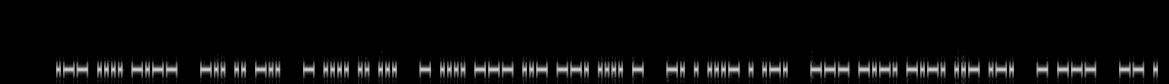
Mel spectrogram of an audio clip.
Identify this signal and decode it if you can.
Morse code, heard as a keyed tone, about 36 wpm, 700 Hz. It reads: WHY DID THIS THOUGHT NEVER OCCUR TO ME
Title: Sentences from Top 1000 Words - Review Part 6 - 35wpm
